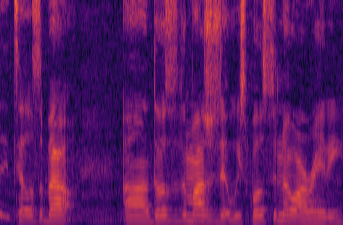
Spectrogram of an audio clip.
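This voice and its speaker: In a room with audible echo, a woman speaks at a medium pitch with flat, monotone intonation. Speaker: army sergeant at drill sergeant school. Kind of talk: casual vlog.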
